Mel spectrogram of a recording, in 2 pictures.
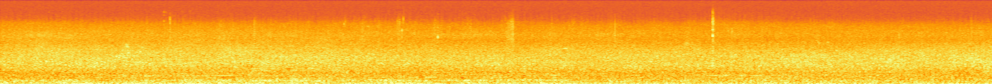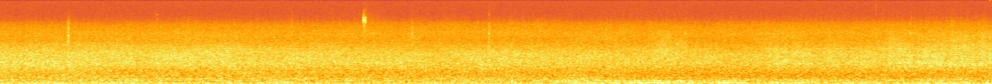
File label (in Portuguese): Transito ao longe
